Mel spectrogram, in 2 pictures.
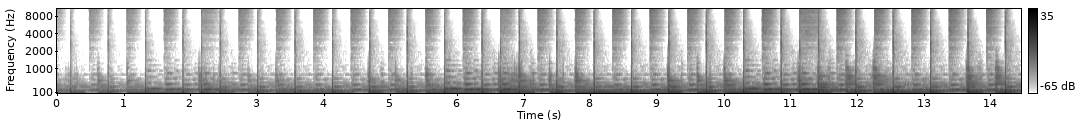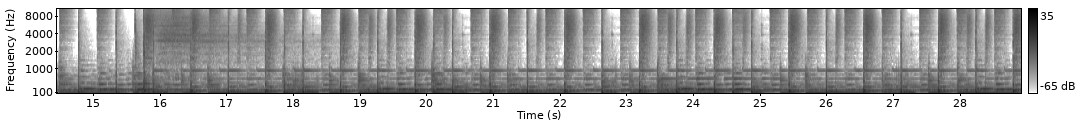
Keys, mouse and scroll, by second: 1.0 shift+click, 1.9 ctrl+l, 4.9 click, 5.8 shift+click, 6.4 ctrl+l, 8.7 click, 9.7 shift+click, 10.5 ctrl+l, 16.3 click, 18.1 shift+click, 18.9 ctrl+l, 22.6 click, 23.2 shift+click, 24.0 ctrl+l, 27.8 click, 28.5 click.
